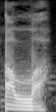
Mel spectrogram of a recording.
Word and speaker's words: Allah: Vous pouvez l'écrire A-L-A-H-L-A, mais ne dites pas L-A, dites Allah. Essayez, dites Allah. Ne dites pas L-A, ce n'est pas L-A, c'est Allah.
